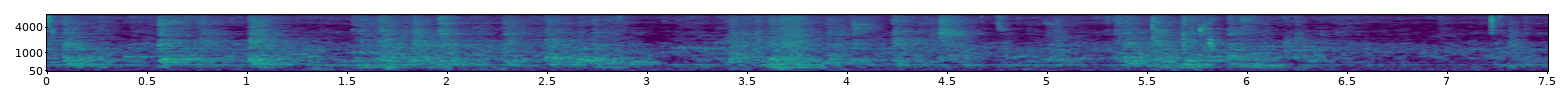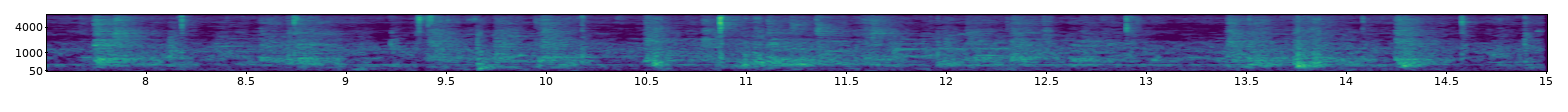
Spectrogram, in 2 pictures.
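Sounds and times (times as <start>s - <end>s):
chewing and lip-smacking: 7.2s - 15.0s.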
